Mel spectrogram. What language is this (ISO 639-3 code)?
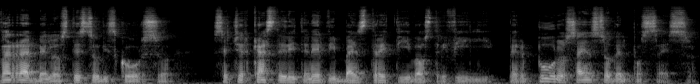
ita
